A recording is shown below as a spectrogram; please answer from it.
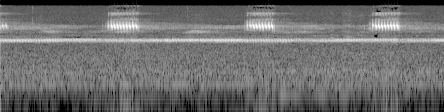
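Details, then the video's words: Crickets and grasshoppers in field grass. Short, high, buzzy pulsed chirps repeat about every one and a half seconds over an unbroken, steady, high-pitched whine. "Сверчки и кузнечики в полевой траве"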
